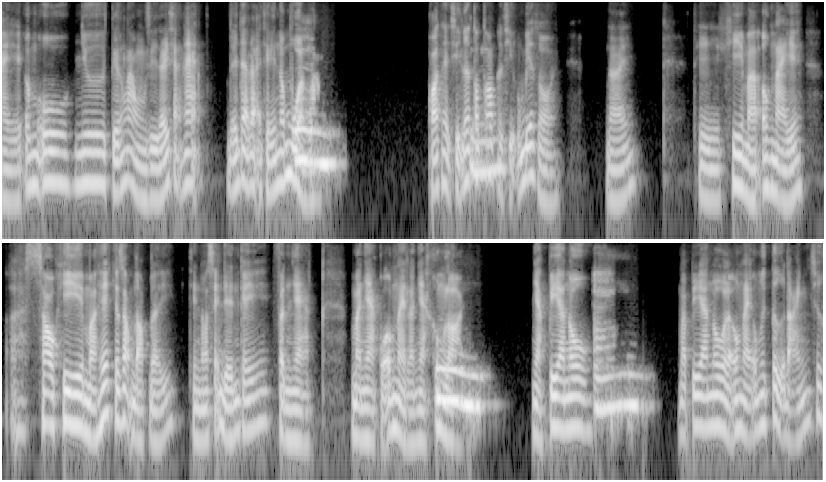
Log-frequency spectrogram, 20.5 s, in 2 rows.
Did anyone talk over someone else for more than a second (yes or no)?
no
